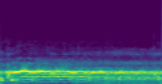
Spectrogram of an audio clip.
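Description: A male qari reciting the Quran in the melodic husn-e-qirat style into a microphone, holding one long, ornamented note whose pitch wavers.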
